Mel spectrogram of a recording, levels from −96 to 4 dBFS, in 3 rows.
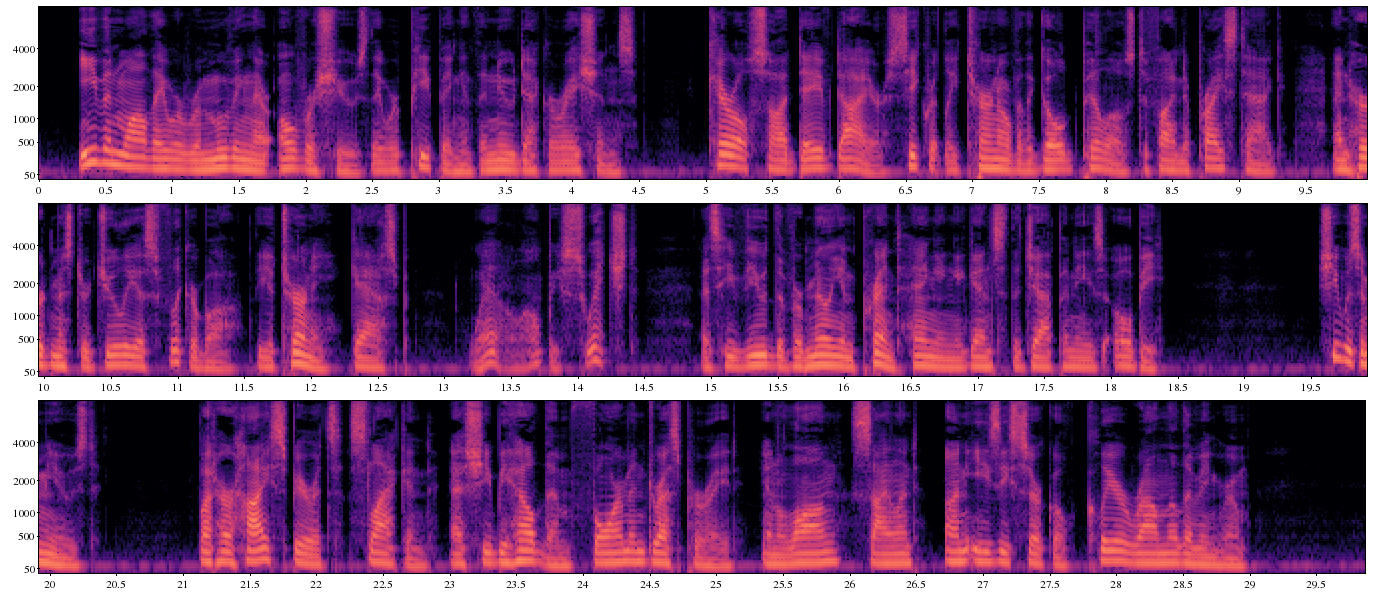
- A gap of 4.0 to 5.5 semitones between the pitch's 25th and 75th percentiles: Yes, average, 4.3 semitones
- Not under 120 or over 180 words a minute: Yes, average, 160 wpm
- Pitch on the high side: No, low, 110 Hz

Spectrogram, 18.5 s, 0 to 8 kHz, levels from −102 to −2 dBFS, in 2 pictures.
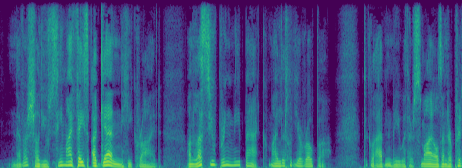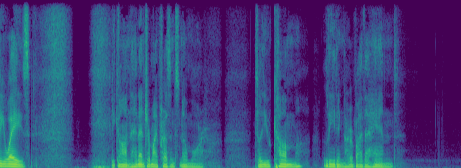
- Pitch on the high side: No, very low, 95 Hz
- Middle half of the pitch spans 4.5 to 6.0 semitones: Yes, average, 4.8 semitones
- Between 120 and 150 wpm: Yes, slow, 135 wpm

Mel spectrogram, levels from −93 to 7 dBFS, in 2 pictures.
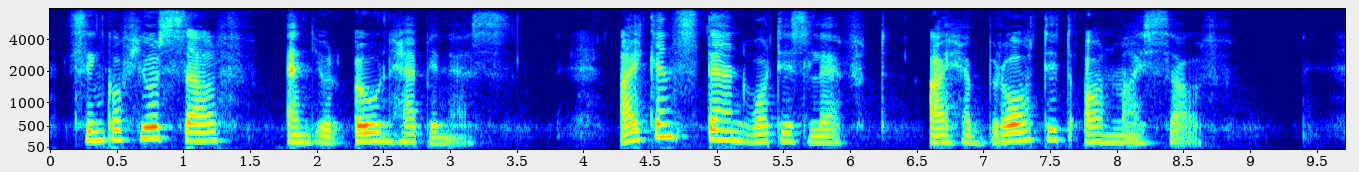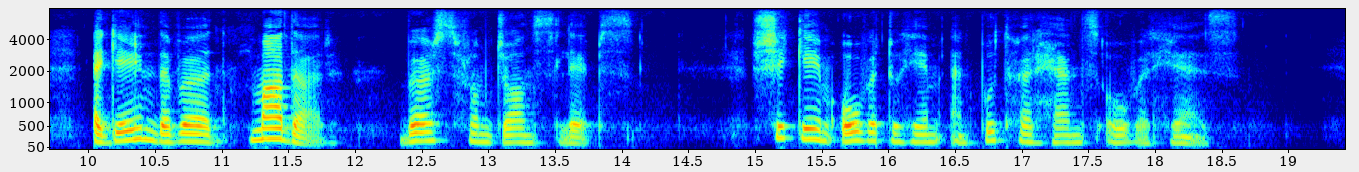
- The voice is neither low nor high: Yes, medium, 170 Hz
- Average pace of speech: No, slow, 110 wpm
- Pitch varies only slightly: No, average, 3.9 semitones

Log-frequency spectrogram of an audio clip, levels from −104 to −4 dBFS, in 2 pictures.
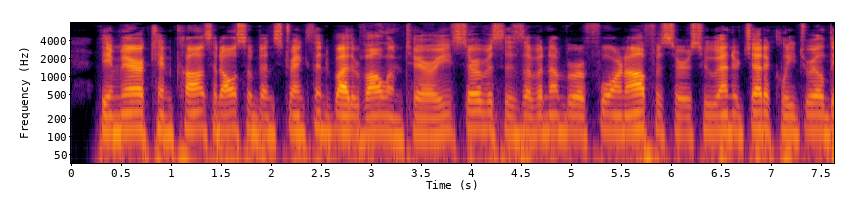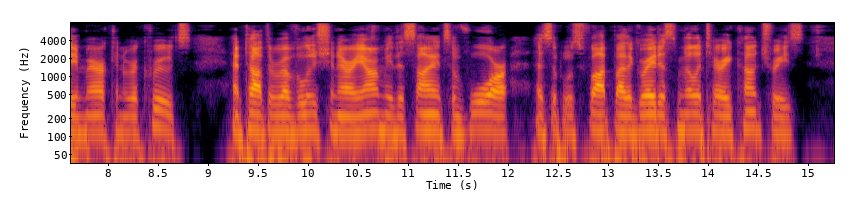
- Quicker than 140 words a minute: Yes, average, 160 wpm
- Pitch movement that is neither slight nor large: No, narrow, 1.6 semitones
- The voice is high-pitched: No, low, 115 Hz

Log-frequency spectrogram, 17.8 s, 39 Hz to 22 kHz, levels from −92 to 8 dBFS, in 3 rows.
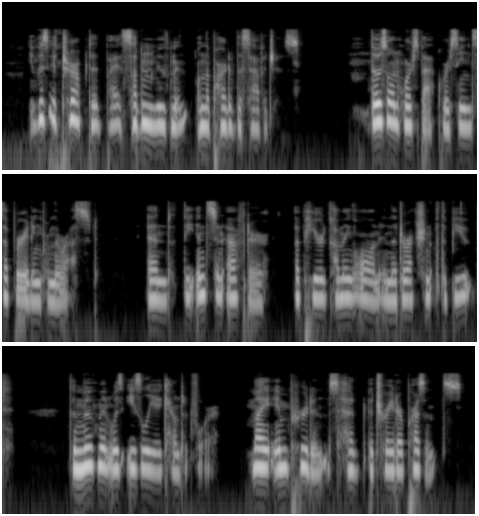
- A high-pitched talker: Yes, high, 210 Hz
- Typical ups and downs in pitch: No, narrow, 2.1 semitones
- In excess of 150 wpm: Yes, average, 160 wpm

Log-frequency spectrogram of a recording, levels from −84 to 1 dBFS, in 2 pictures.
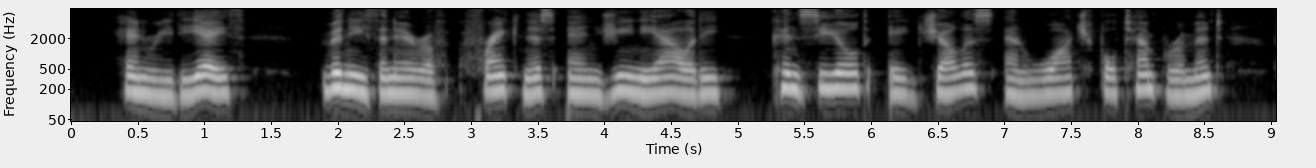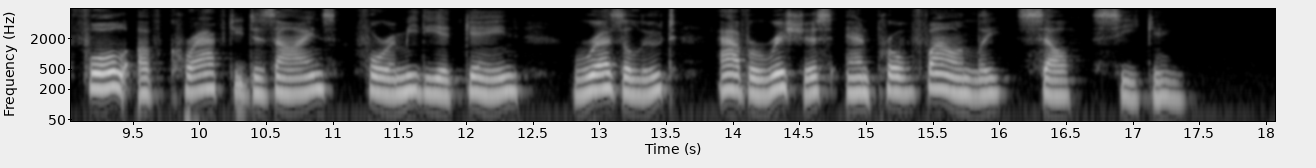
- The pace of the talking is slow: Yes, slow, 95 wpm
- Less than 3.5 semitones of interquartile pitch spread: Yes, average, 2.7 semitones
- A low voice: No, medium, 170 Hz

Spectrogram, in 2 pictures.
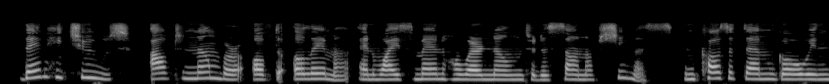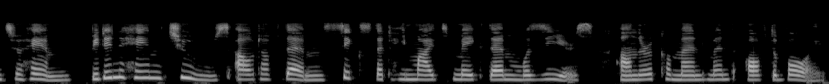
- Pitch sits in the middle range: No, high, 235 Hz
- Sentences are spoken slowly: No, average, 165 wpm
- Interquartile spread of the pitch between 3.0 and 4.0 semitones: No, narrow, 2.6 semitones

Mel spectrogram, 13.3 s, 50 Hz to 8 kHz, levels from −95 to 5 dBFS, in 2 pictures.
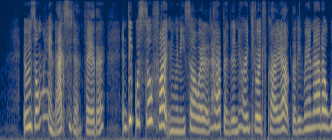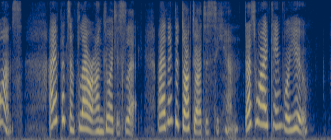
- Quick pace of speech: Yes, fast, 230 wpm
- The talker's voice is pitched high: Yes, very high, 290 Hz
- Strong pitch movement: Yes, wide, 5.9 semitones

